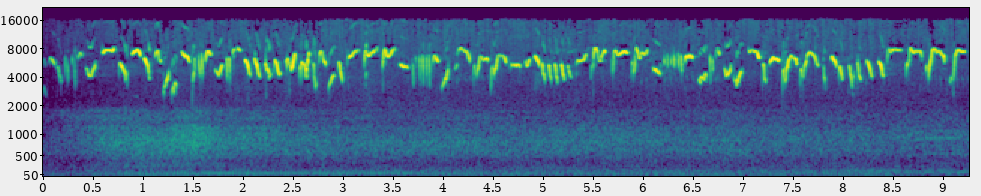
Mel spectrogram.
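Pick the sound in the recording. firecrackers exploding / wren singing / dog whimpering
wren singing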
